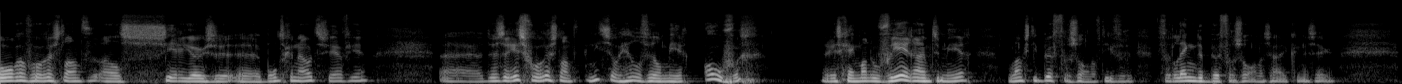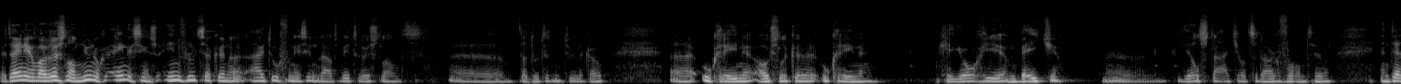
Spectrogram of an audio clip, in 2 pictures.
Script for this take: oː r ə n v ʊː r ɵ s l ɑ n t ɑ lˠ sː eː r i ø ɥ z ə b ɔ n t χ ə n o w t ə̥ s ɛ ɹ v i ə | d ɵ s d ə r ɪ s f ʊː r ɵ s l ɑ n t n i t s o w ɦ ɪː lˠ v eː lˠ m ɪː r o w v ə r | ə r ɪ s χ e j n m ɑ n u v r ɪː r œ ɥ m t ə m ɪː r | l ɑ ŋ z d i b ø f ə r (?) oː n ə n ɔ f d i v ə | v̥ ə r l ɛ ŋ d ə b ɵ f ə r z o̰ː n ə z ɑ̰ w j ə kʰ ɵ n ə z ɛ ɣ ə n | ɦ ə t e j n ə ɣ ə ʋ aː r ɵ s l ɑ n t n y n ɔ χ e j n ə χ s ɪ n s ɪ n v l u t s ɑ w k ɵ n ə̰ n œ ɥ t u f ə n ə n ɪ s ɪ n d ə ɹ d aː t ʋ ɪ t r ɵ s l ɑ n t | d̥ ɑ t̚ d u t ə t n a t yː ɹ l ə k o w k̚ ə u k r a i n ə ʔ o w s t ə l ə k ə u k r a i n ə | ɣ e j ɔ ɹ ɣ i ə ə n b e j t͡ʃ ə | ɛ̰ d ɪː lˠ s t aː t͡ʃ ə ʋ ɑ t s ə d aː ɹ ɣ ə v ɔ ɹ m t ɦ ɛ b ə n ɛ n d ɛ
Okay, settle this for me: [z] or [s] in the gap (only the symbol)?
z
